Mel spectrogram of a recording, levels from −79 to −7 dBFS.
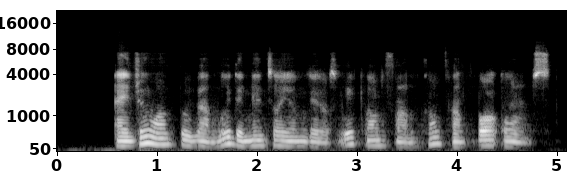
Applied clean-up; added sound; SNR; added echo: neural mask model DeepFilterNet 3.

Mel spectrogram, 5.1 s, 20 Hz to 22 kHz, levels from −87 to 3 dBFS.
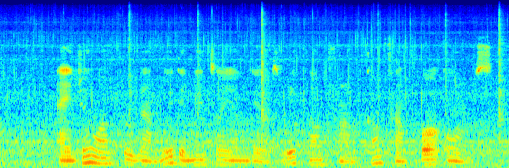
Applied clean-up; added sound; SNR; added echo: none; Boiling; 6 dB; none.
